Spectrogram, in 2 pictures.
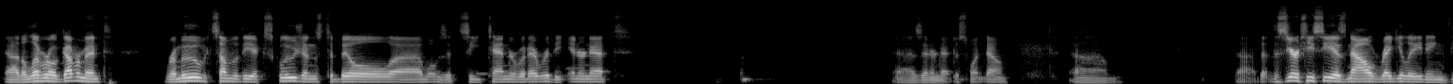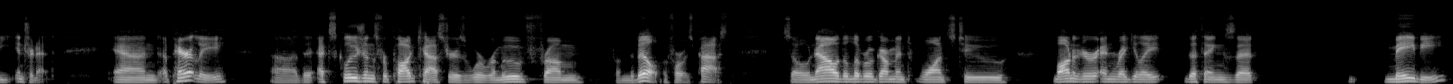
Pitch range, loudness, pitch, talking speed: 110-135 Hz, -22 LUFS, 120 Hz, 140 wpm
